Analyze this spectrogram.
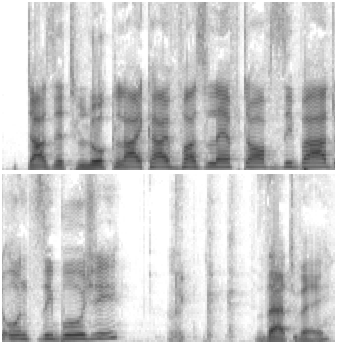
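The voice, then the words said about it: Rapping in a put-on German accent. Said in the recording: “my impression of Migos if they were German? ... That's more, I think that's a German”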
